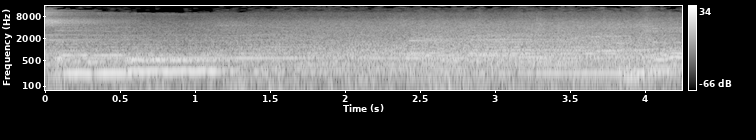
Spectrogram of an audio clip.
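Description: Show music plays loudly with held notes, over the steady rush and splash of water as an orca drives a trainer through the pool.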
